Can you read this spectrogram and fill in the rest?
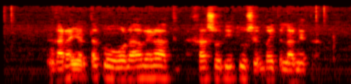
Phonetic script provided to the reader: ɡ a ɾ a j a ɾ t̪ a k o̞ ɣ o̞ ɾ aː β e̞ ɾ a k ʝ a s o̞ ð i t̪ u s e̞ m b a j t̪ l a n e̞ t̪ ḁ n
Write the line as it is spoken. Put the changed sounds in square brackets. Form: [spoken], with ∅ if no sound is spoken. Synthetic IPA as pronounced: ɡ a ɾ a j a ɾ t̪ a k o̞ ɣ o̞ ɾ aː β e̞ ɾ a k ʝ a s o̞ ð i t̪ u s e̞ m b a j t̪ l a n e̞ t̪ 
